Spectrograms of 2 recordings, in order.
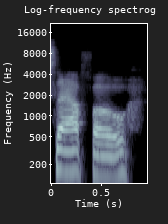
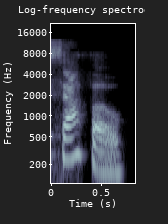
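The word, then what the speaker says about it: Sappho: Rotten Tomatoes that makesense and I know it's safo what is safo safo is the woman the one that yeah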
